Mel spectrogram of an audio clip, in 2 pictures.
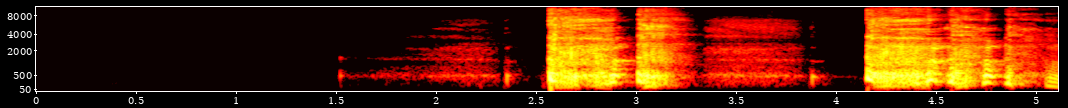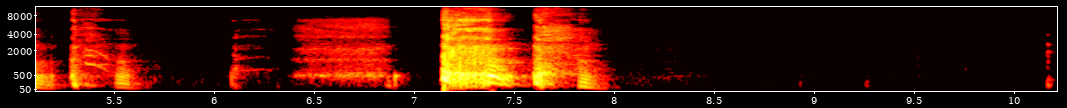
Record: {"cough_length": "10.2 s", "cough_amplitude": 32768, "cough_signal_mean_std_ratio": 0.32, "survey_phase": "beta (2021-08-13 to 2022-03-07)", "age": "18-44", "gender": "Male", "wearing_mask": "No", "symptom_cough_any": true, "symptom_new_continuous_cough": true, "symptom_runny_or_blocked_nose": true, "symptom_onset": "3 days", "smoker_status": "Ex-smoker", "respiratory_condition_asthma": true, "respiratory_condition_other": false, "recruitment_source": "Test and Trace", "submission_delay": "2 days", "covid_test_result": "Positive", "covid_test_method": "RT-qPCR", "covid_ct_value": 19.9, "covid_ct_gene": "N gene", "covid_ct_mean": 20.1, "covid_viral_load": "250000 copies/ml", "covid_viral_load_category": "Low viral load (10K-1M copies/ml)"}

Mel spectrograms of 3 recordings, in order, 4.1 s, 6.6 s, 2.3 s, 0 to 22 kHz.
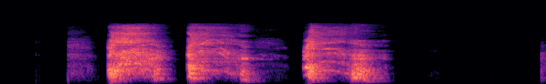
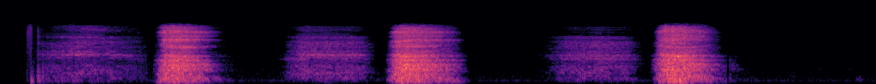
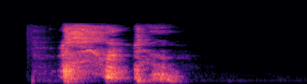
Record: {"three_cough_length": "4.1 s", "three_cough_amplitude": 30877, "three_cough_signal_mean_std_ratio": 0.43, "exhalation_length": "6.6 s", "exhalation_amplitude": 18333, "exhalation_signal_mean_std_ratio": 0.37, "cough_length": "2.3 s", "cough_amplitude": 27197, "cough_signal_mean_std_ratio": 0.42, "survey_phase": "beta (2021-08-13 to 2022-03-07)", "age": "45-64", "gender": "Male", "wearing_mask": "No", "symptom_none": true, "smoker_status": "Ex-smoker", "respiratory_condition_asthma": false, "respiratory_condition_other": false, "recruitment_source": "REACT", "submission_delay": "1 day", "covid_test_result": "Negative", "covid_test_method": "RT-qPCR", "influenza_a_test_result": "Unknown/Void", "influenza_b_test_result": "Unknown/Void"}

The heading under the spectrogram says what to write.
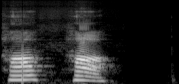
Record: {"exhalation_length": "1.8 s", "exhalation_amplitude": 32768, "exhalation_signal_mean_std_ratio": 0.48, "survey_phase": "beta (2021-08-13 to 2022-03-07)", "age": "45-64", "gender": "Female", "wearing_mask": "No", "symptom_none": true, "smoker_status": "Never smoked", "respiratory_condition_asthma": false, "respiratory_condition_other": false, "recruitment_source": "REACT", "submission_delay": "1 day", "covid_test_result": "Negative", "covid_test_method": "RT-qPCR", "influenza_a_test_result": "Unknown/Void", "influenza_b_test_result": "Unknown/Void"}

